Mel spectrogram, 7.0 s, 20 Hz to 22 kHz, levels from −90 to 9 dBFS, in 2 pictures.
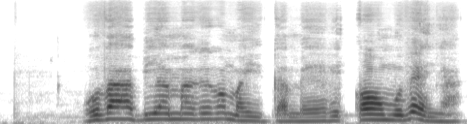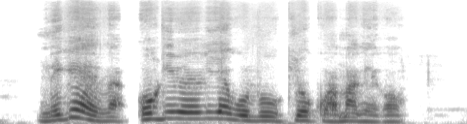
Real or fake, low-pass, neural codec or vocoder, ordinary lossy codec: fake; none; codec, 44.1 kHz, 7.8 kbps, Pupu-Codec; none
